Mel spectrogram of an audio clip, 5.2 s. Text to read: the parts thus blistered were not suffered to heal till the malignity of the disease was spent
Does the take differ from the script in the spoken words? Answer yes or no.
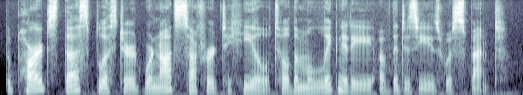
no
